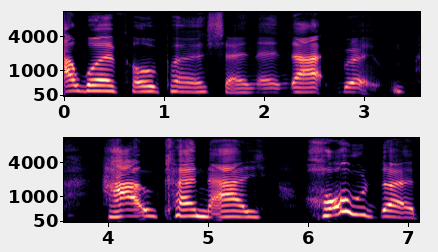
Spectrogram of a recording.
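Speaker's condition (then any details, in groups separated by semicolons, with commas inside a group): Cerebral palsy; slow speech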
